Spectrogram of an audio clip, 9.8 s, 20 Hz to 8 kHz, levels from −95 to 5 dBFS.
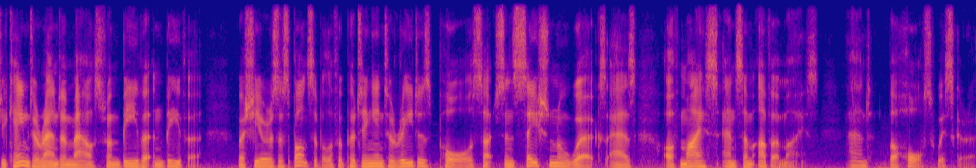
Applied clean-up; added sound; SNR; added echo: none; none; none; none.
